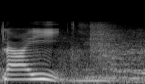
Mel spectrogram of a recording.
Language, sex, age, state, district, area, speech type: Kannada, female, 18-30, Karnataka, Bangalore Urban, urban, read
